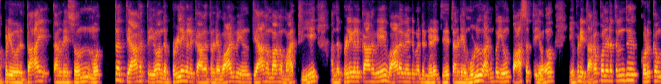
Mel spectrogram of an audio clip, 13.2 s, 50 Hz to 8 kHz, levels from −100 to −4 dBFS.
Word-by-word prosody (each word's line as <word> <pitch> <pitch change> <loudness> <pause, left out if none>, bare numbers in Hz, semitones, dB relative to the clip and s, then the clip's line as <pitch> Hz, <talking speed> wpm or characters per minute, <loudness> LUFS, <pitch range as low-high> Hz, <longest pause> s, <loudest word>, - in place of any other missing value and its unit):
அப்படி 130 +3 -1
ஒரு 120 -1 +2
தாய் 165 +5 0 0.2
தன்னுடைய 120 0 0
சொந் 130 +3 +3 0.2
மொத்த 135 +10 -1
தியாகத்தையும் 150 -1 +1
அந்தப் 130 -4 -2
பிள்ளைகளுக்காகத் 145 -6 +1
தன்னுடைய 115 -2 0
வாழ்வையும் 140 -2 0
தியாகமாக 145 +2 +1
மாற்றி, 110 0 -3 0.5
அந்தப் 115 0 -3
பிள்ளைகளுக்காகவே 150 0 +1 0.2
வாழ - - +3
வேண்டும் 145 -1 -4
என்று 130 -1 -4
நினைத்து, 130 0 0
தன்னுடைய 120 -1 +1
முழு 160 +8 +4 0.2
அன்பையும் 150 +1 -1
பாசத்தையும் 115 +4 +1 0.5
எப்பிடி 160 +5 -1
தகப்பனிடத்திலிருந்து 180 +5 0 0.2
கொடுக்கம் 160 +3 +2
145 Hz, 120 wpm, -19 LUFS, 125-155 Hz, 0.5 s, முழு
